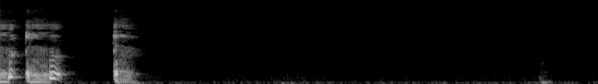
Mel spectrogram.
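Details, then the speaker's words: Adult with 8 days of laryngitis and nonstop coughing episodes, day and night: three harsh, deep coughs, two close together then one more, felt deep in the throat and chest down to the ribs; cough. "this cough is deep it's deep in my throat in my chest goes all the way down to the ribs"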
